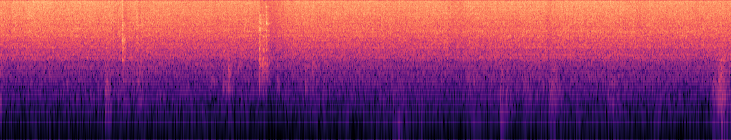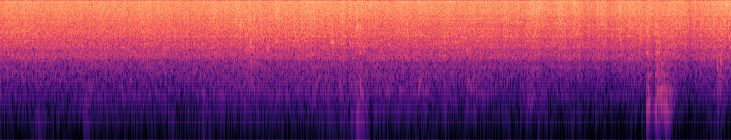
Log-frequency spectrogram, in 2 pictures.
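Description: Shiitake and enoki mushrooms sizzling steadily in oil in a nonstick frying pan, with a few brief knocks as the pieces are turned and added. A heavier clatter comes near the end.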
